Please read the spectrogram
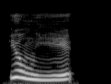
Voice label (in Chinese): "用于", Chinese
